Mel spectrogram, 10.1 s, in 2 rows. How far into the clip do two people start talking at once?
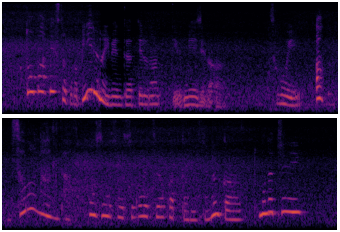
none

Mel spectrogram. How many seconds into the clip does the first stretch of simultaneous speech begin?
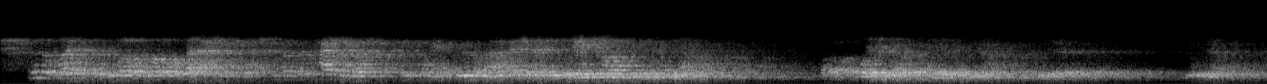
4 s

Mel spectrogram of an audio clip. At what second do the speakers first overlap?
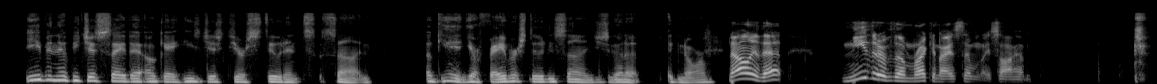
none

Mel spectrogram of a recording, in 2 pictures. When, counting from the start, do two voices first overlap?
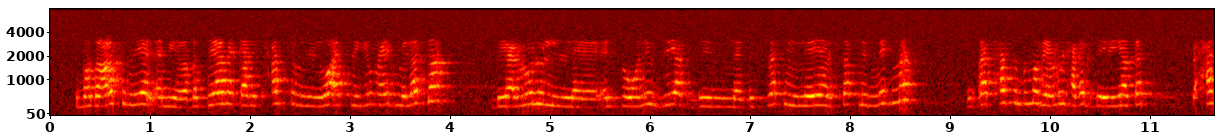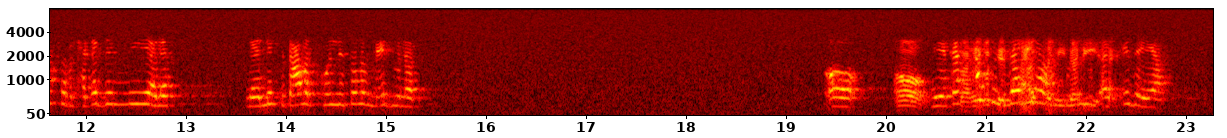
21 s

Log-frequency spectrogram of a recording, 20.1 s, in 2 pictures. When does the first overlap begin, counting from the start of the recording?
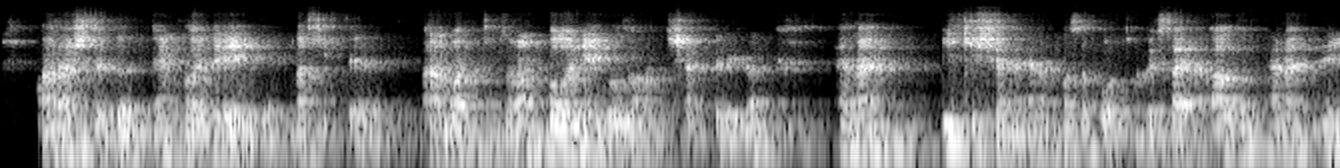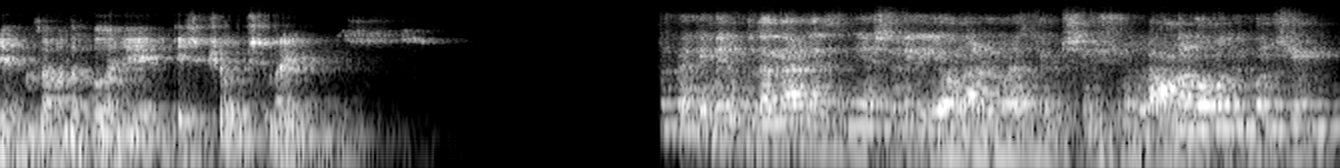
none

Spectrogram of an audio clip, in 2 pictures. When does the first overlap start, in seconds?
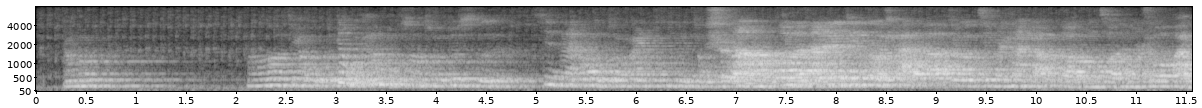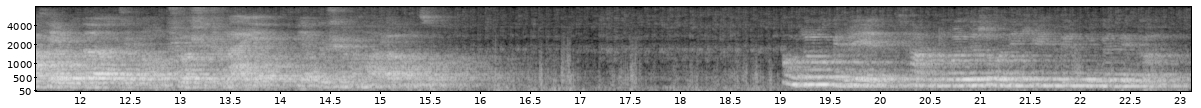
7 s

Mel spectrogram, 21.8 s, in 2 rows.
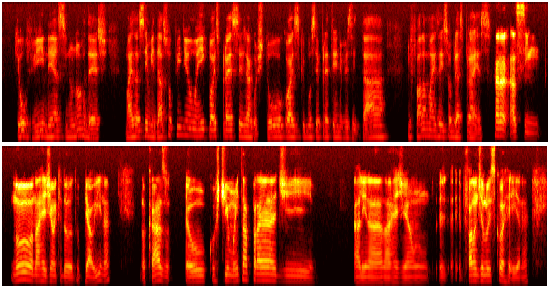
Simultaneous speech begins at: none

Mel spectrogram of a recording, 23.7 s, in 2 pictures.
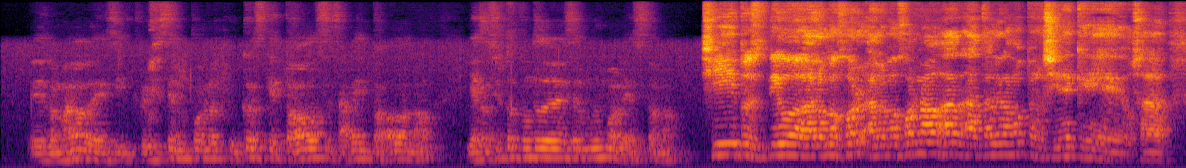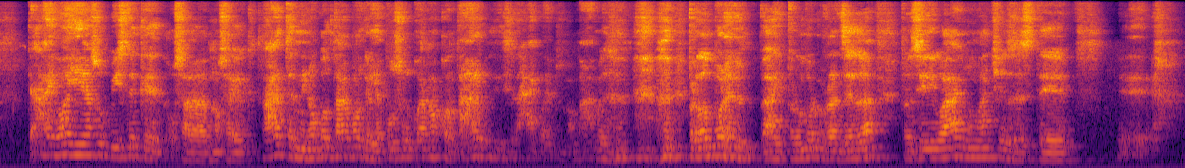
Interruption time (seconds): none

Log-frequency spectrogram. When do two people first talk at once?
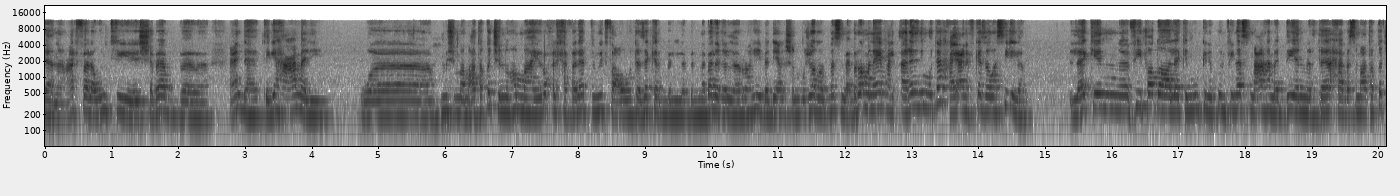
none

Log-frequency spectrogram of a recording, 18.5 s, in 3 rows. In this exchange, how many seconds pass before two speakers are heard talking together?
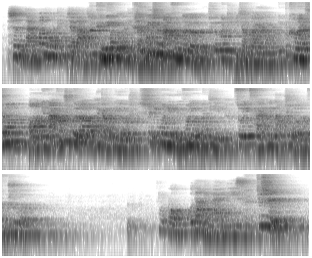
2 s

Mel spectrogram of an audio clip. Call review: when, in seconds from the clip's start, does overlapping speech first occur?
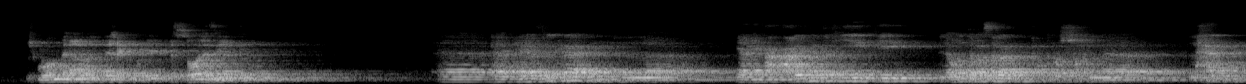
none

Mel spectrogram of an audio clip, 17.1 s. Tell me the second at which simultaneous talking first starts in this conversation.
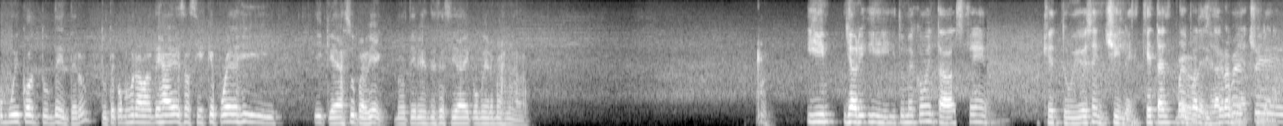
16 s

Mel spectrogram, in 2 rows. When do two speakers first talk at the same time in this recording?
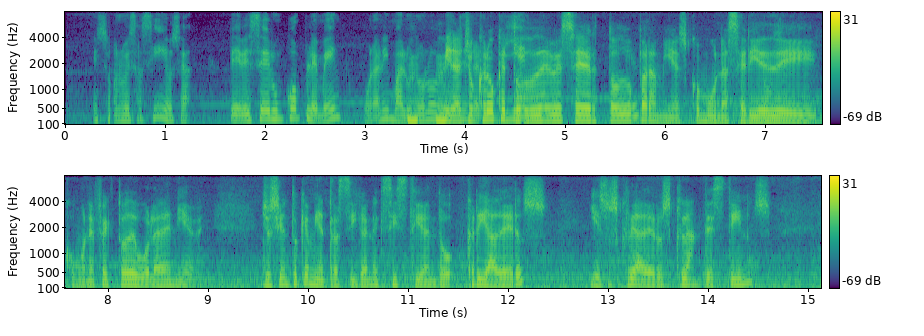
3 s

